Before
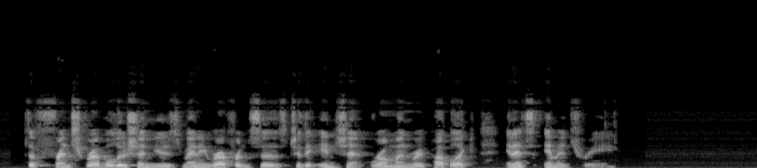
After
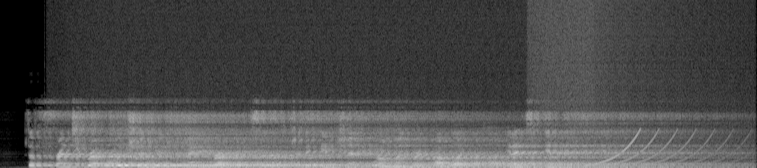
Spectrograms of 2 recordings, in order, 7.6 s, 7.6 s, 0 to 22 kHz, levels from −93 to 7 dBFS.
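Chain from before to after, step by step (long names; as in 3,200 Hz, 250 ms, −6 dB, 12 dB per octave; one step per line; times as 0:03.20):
high-pass filter 43 Hz
on a send: feedback delay with all-pass diffusion 538 ms, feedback 51%, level −6 dB
0:05.26–0:05.93: on the sum: background noise white −46 dBFS
repeating echo 68 ms, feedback 56%, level −4.5 dB
0:05.83–0:06.41: sound drawn into the spectrogram rise 340–5,300 Hz −33 dBFS
feedback echo at a low word length 186 ms, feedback 80%, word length 8 bits, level −7 dB
level +1 dB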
